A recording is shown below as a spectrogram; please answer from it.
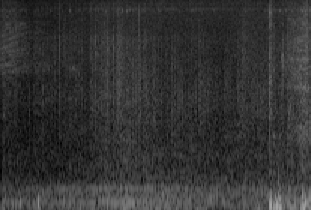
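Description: Low steady rumble with a faint even hum inside a car cabin. Near the end comes a short low thump as the phone is handled.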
